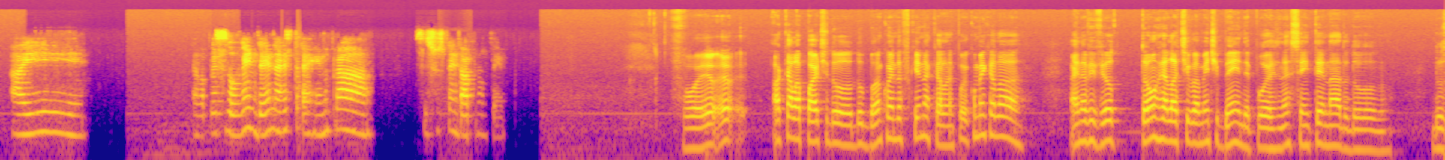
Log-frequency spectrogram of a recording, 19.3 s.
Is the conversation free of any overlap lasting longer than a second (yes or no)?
yes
